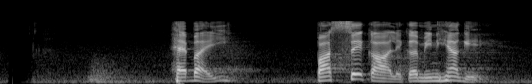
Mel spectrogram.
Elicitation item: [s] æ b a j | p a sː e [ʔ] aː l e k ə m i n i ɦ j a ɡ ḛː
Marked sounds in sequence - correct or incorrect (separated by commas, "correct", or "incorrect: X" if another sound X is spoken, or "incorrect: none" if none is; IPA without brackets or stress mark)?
incorrect: h, incorrect: k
